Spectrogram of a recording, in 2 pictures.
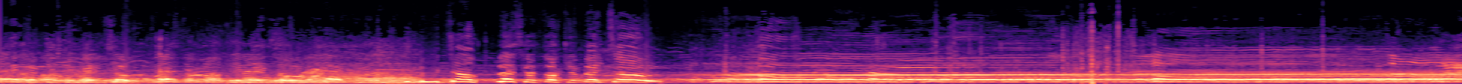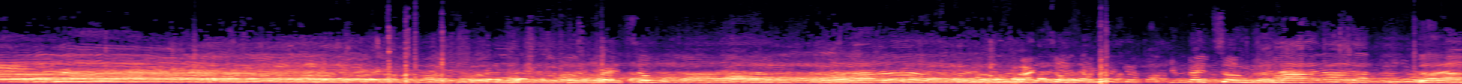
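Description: A large crowd of young men sings and chants loudly close by.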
